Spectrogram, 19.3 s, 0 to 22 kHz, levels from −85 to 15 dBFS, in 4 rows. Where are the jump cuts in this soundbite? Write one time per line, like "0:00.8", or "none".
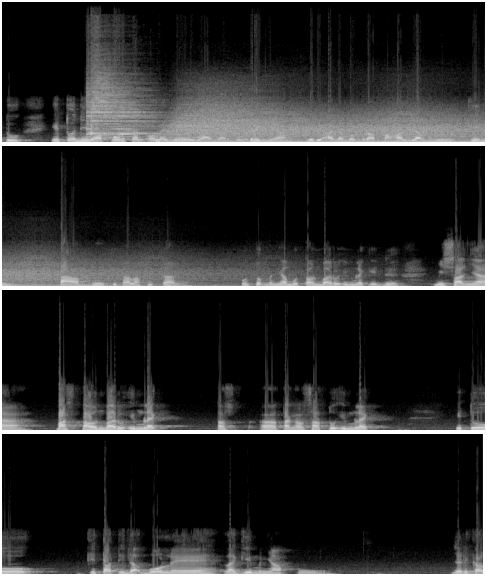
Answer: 0:02.3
